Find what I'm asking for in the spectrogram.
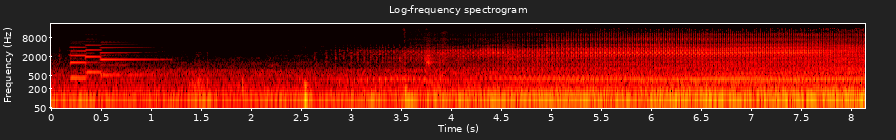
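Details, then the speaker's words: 2015 Ford Fusion base model heater blower motor, before replacement: after a dash chime the fan spins up into a loud rushing drone with a whirring tone on top; noisy blower, dealer claimed it was normal. "that has to be one of the most annoying sounds i think i've ever heard just and they told me that that's the way it's supposed to sound"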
